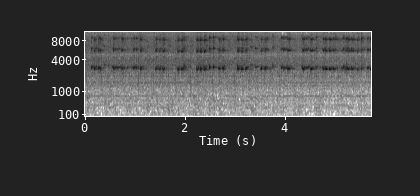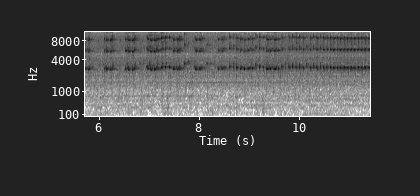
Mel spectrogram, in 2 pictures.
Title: Ford Focus: Squeaking and Squealing When Starting the Engine – What’s That Sound? #ford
